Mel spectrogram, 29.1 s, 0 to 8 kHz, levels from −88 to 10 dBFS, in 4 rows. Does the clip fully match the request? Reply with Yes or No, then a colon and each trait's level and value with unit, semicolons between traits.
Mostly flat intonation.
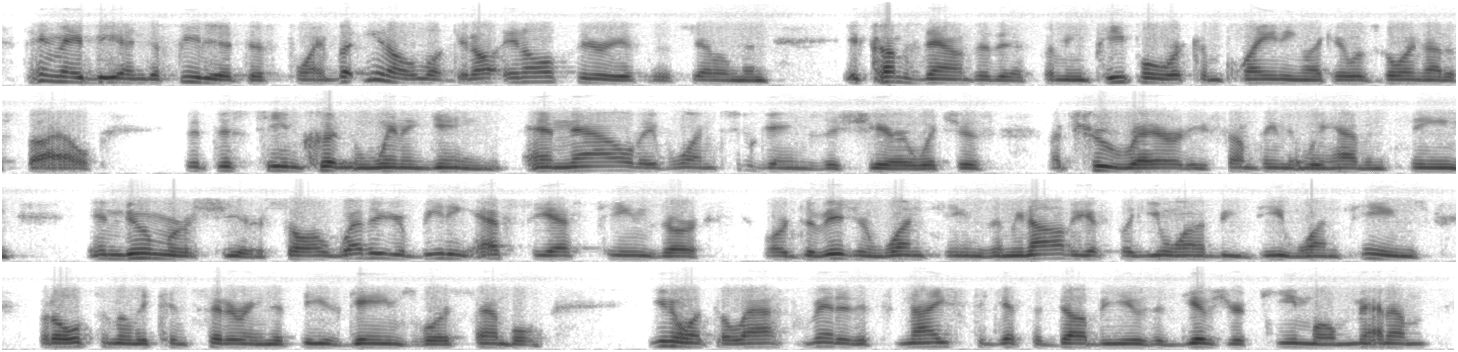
No: average, 3.6 semitones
